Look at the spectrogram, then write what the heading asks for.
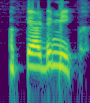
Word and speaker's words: academic: It's academic. The stress is on the middle term.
